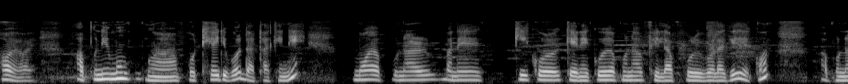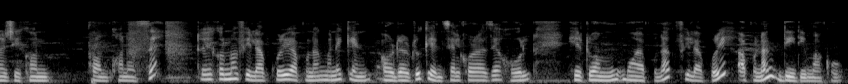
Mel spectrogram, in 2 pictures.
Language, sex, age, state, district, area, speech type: Assamese, female, 30-45, Assam, Dibrugarh, rural, spontaneous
